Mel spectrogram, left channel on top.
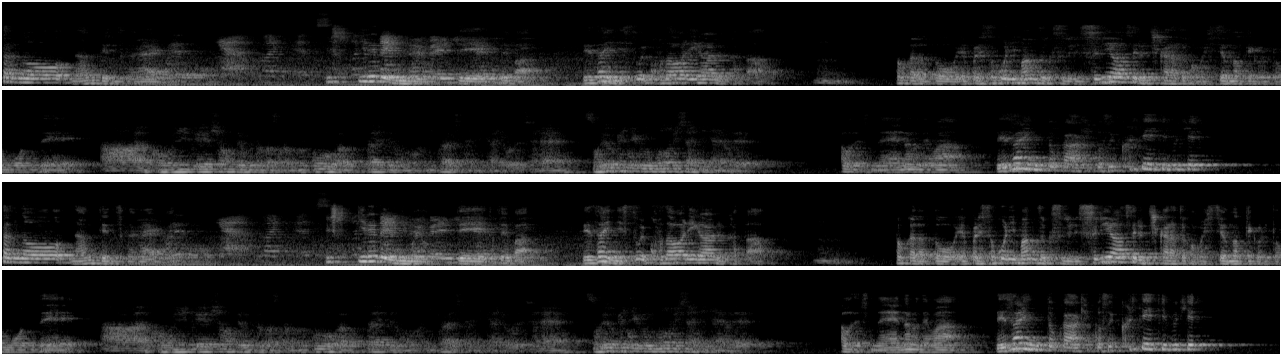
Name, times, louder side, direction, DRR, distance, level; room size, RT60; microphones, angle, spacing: voice 1, 0.0-2.1 3.2-4.3 4.6-5.3 5.8-7.6 8.9-13.5 19.0-19.1 21.2-22.3 22.7-24.7, right 2 dB, 65° right, 5 dB, 0.5 m, -30 dB
Dog, 0.9-6.3, left 1 dB, 15° left, 0.9 m, -39 dB
voice 2, 2.1-2.7 5.2-5.5 8.1-8.5 13.8-20.3, left 1 dB, 90° left, -7 dB, 1.1 m, -38 dB
3.1 x 3.0 x 4.4 m, 1.0 s
head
